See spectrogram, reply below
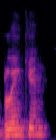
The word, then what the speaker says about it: Blinken: I'm pronouncing his name wrong. Blinken.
